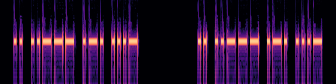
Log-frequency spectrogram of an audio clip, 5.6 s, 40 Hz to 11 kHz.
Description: Morse code, heard as a keyed tone, about 25 wpm, 700 Hz. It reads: I2RV I2RV
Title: DXCC-100 Call Signs - 4 Characters - Repeated 2x - 25wpm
